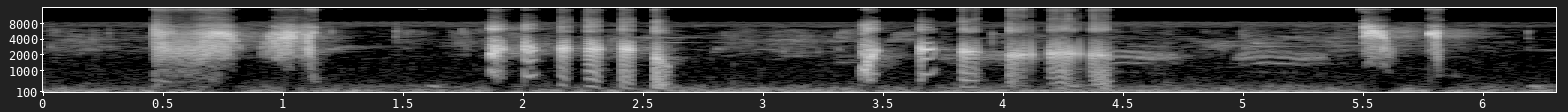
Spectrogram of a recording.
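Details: Black francolin from Sindh, Pakistan, giving harsh, grating calls: an early pair of rasping notes, then two quick bursts of five or six clipped, scratchy notes each, and a last brief pair near the end, with a faint low hum behind.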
